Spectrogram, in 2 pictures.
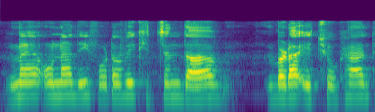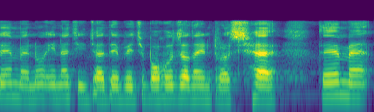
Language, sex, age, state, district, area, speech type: Punjabi, male, 18-30, Punjab, Patiala, urban, spontaneous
